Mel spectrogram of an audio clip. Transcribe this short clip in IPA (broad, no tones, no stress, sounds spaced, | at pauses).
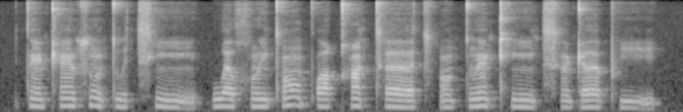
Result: t ɛ̃ ʈʰ ɛ̃ sʷ ə̃ tʷ i t͡sʰ ĩ | w ɜ χʷ ĩ tʼ ɔ̃ pʼ ɔ qʰ ə̃ tʰ ɜ t͡sʼ ɔ̃ tʷ ɛ̃ kʰ ĩ t͡sʰ ə̃ ʈ ɜ pʰ i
